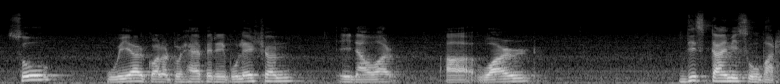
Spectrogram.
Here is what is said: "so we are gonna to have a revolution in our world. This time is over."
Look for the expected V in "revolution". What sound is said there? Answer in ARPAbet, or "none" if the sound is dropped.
B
